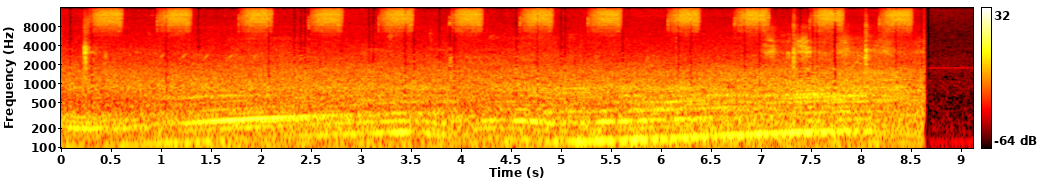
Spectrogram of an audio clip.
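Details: A greater meadow katydid (Orchelimum, exact species uncertain) in Palm Beach County, Florida, vibrates its wings to make very high, thin buzzy trills, about twice a second, over a low rumble of wind or traffic.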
